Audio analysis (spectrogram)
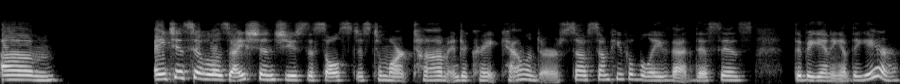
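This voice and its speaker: Over a quiet background, a woman with a Kentucky accent speaks at a moderate pace with fairly even intonation. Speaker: spiritual podcast host. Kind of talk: casual spiritual teaching. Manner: halting, many fillers.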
